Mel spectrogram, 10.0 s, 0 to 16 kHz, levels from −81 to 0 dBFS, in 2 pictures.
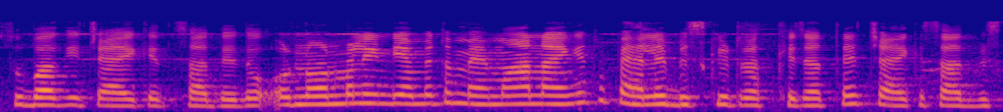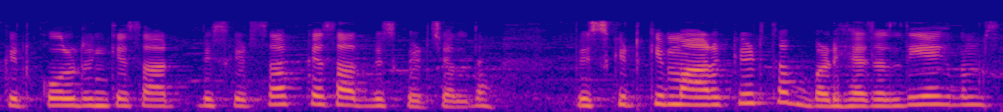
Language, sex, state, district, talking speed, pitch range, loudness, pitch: Hindi, female, Uttar Pradesh, Jyotiba Phule Nagar, 255 wpm, 220-270 Hz, -29 LUFS, 245 Hz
